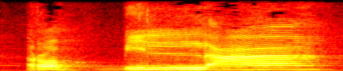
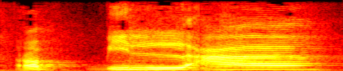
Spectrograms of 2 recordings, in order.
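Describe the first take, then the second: Both takes have the same delivery.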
